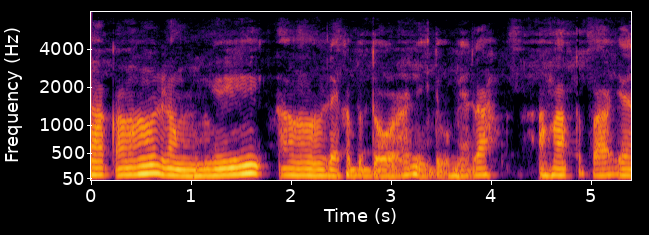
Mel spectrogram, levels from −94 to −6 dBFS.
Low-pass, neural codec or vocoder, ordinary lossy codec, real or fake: 7.2 kHz; codec, 16 kHz, 4 kbps, FreqCodec, larger model; AAC, 48 kbps; fake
